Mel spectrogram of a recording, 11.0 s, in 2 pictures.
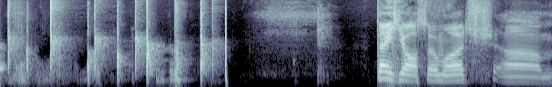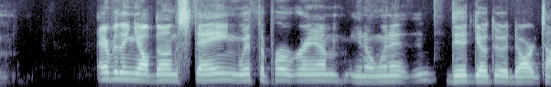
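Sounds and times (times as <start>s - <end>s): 
standing ovation applause: 0.0s - 2.3s
speech: 3.8s - 5.7s, 6.5s - 11.0s.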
